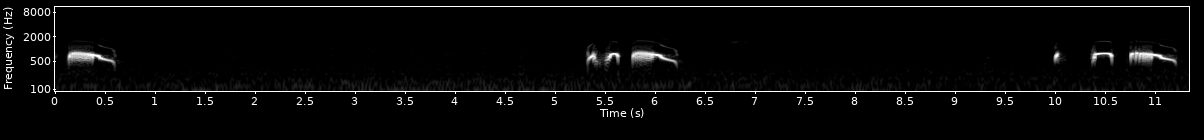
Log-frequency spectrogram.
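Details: Spotted dove, a caged decoy bird cooing all day for decoy training: three loud coo phrases spaced about five seconds apart, each two short rising notes then a longer falling coo, with quiet pauses between.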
